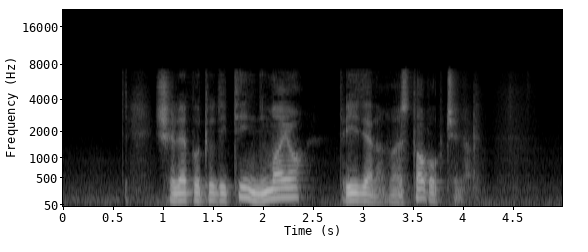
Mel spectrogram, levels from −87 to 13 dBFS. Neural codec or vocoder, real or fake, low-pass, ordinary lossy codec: codec, 16 kHz, 0.5 kbps, FunCodec, trained on Chinese and English, 25 frames a second; fake; 7.2 kHz; none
